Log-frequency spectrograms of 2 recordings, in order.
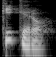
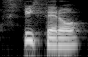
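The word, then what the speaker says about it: Cicero: Y de esta forma, kíquero se pronuncia kíkero, no cícero, no sísero, noero, ni chichero, como quieren los italianos.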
